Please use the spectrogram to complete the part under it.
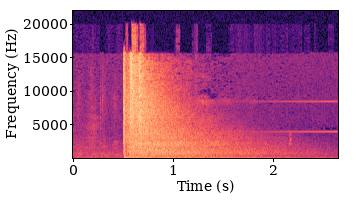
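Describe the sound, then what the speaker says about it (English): A single sharp gunshot in the Danganronpa fan game Project Eden's Garden, a loud sudden crack followed by a long reverberant echo that fades over about two seconds. "The sound of a gunshot echoes in our ears."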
